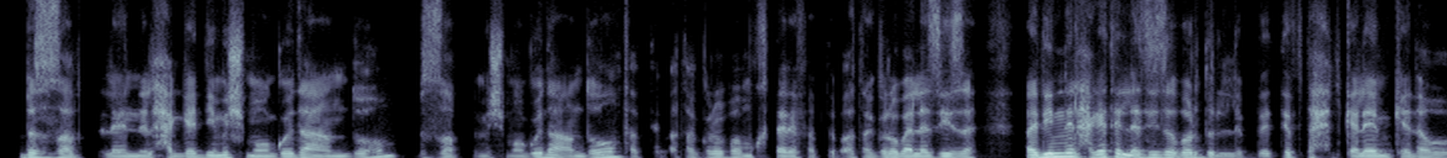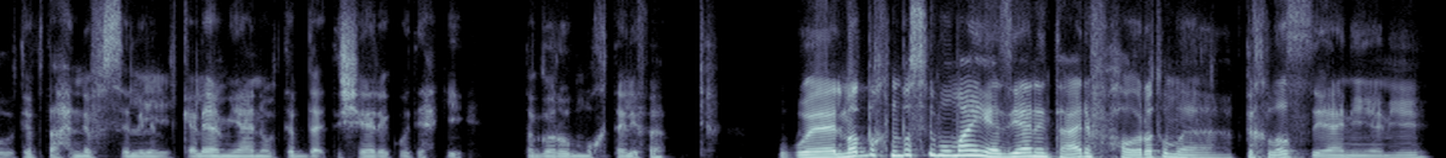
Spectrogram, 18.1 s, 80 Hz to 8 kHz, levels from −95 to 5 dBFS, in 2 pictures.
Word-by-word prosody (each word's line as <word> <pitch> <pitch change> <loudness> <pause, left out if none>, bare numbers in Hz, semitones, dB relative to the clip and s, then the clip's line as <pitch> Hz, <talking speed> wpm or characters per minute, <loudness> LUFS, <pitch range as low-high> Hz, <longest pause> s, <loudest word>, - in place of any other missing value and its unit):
بالضبط، 110 -3 -3
لإن 100 +1 -7
الحاجات 110 +1 -4
دي 115 +1 -4
مش 120 -2 -2
موجودة 110 +4 -4
عندهم، 110 - -7
بالضبط، 105 0 -9
مش 100 +1 -10
موجودة 115 +5 -5
عندهم، 115 +7 -5
فبتبقى 135 - -19
تجربة 110 +1 -7
مختلفة، 105 0 -8
بتبقى - - -15
تجربة 105 +1 -3
لذيذة. 105 +1 -3 0.3
فدي 140 +6 +5
من 175 +2 +5
الحاجات 150 -1 0
اللذيذة 130 -1 0
برضه 125 -1 -3
اللي 100 0 -13
بتفْتَح 110 - -7
الكلام 110 0 -2
كده 100 0 -7
وتفْتَح 95 +2 -10
نِفس 100 0 -3
للكلام 95 +2 -4
يعني 100 0 -3
وتبدأ 95 +1 -7
تشارِك 100 -1 -5
وتحْكِي 95 - -13 0.4
تجارب 105 +2 -4
مختلفة. 100 +7 -7 0.7
والمطبخ 150 - +6
المصري 250 +2 +5
مميز 225 -8 +8
يعني 185 0 +9
أنت 170 - +2
عارف 160 +4 +3
حواراته 145 +4 +2
ما 125 -3 -2
بتخلصش 140 +1 -3
يعني 115 -1 -3
يعني 120 +4 -9
110 Hz, 155 wpm, -21 LUFS, 100-135 Hz, 0.7 s, يعني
